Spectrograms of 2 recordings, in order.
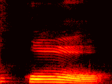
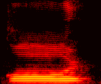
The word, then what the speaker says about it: corps: एक बार फिर से बता देती हूँ, इट्स अ कॉप्स Indian, it's अ कॉ British, it's अ कॉर American.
